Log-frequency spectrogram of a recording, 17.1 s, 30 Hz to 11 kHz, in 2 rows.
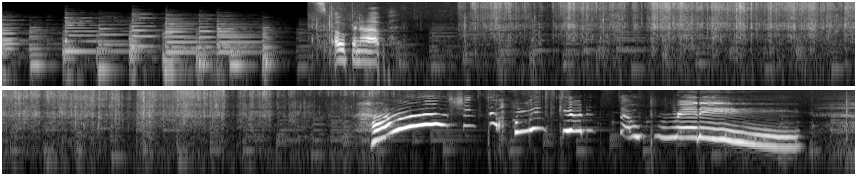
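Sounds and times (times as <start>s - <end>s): soft background music: 0.0s - 17.0s
tissue paper rustling: 3.1s - 14.4s.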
